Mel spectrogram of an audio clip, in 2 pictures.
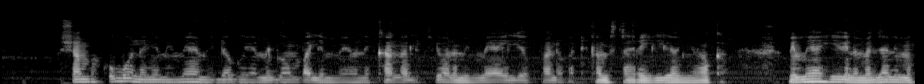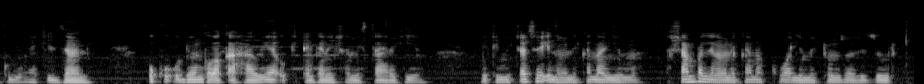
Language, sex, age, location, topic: Swahili, male, 25-35, Kisumu, agriculture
